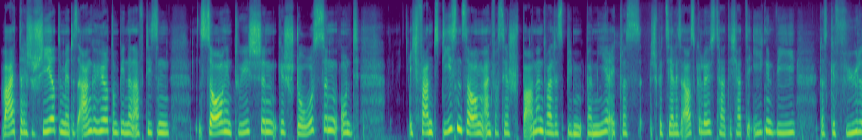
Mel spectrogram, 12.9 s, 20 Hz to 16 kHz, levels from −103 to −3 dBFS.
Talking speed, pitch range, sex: 160 wpm, 210-255 Hz, female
